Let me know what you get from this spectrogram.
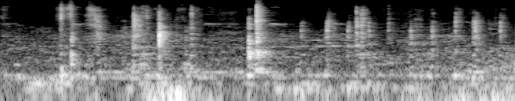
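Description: Knife cutting raw mango on a cutting board: irregular light taps and clicks as the blade meets the board, with a sharper knock about three seconds in.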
